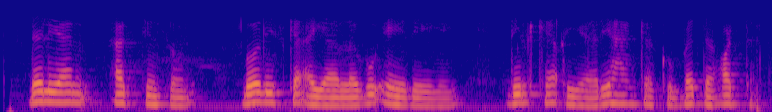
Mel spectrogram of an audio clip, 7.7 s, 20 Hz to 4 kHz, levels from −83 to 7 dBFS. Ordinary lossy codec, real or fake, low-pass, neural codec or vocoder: none; real; 3.6 kHz; none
